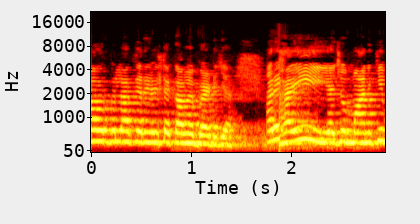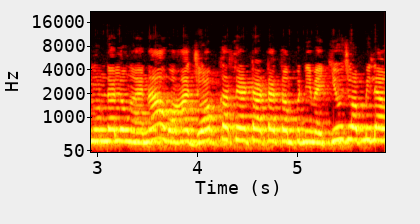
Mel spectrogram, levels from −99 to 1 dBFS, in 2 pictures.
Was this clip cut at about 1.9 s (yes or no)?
yes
